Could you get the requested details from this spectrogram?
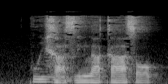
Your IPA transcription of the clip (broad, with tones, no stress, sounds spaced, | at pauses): kʷ iː˦ ɣ a˨ z ĩ˦ l a˦ k aː˦ s ɔ˦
